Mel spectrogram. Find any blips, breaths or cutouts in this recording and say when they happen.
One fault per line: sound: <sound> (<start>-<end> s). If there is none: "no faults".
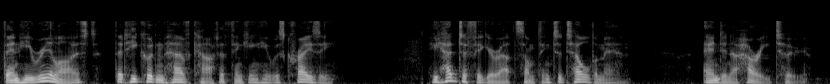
no faults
